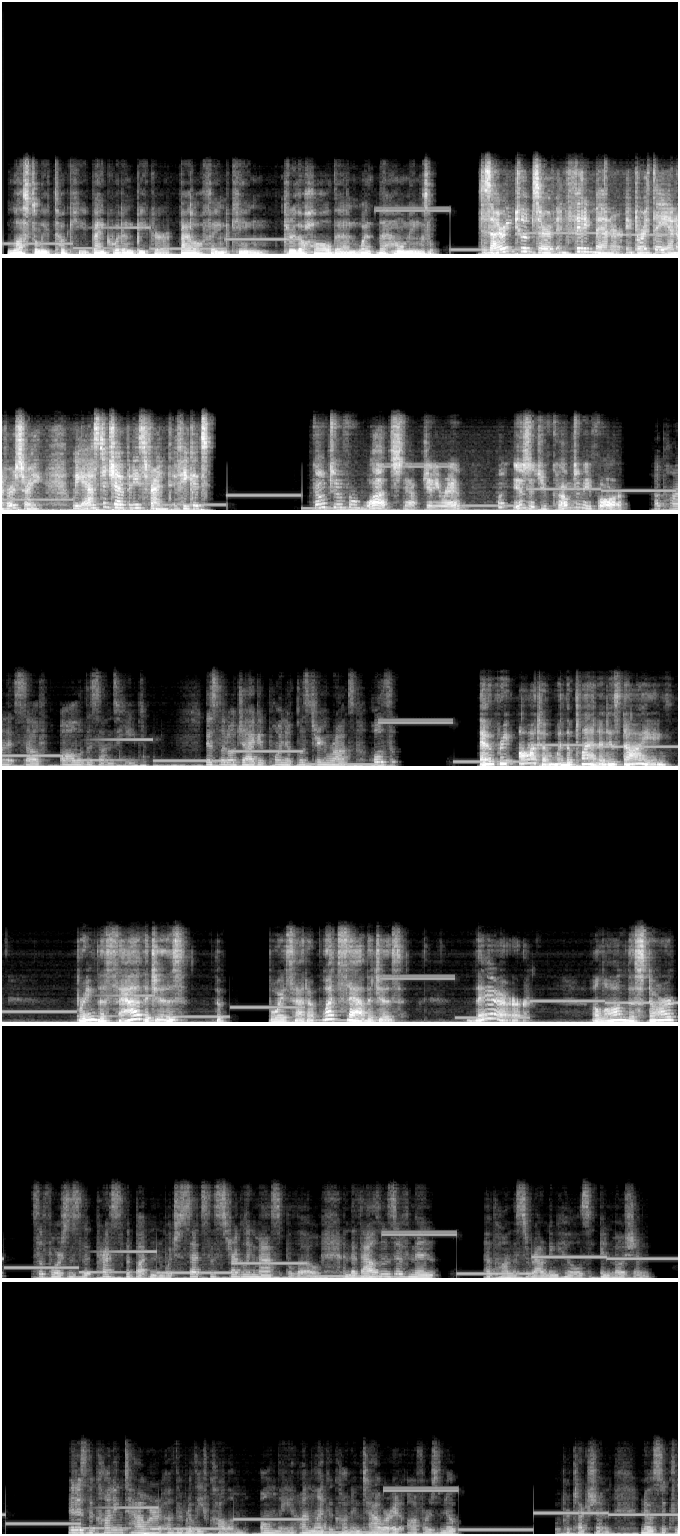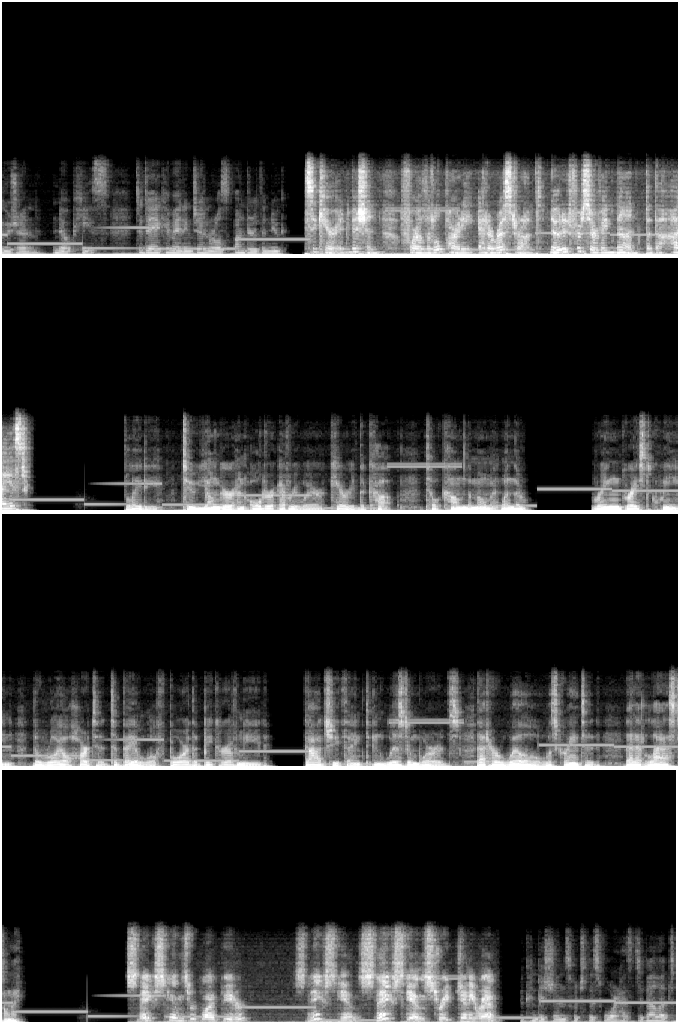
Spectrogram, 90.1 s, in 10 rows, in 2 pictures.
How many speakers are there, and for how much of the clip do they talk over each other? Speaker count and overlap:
5, no overlap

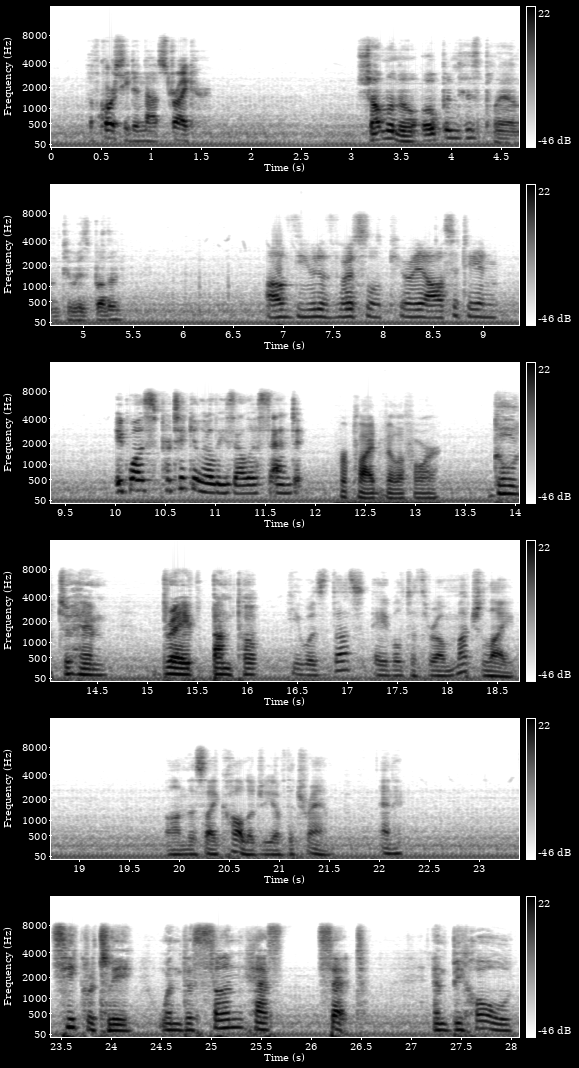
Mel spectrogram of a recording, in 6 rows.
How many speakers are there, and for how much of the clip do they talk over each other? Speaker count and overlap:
7, no overlap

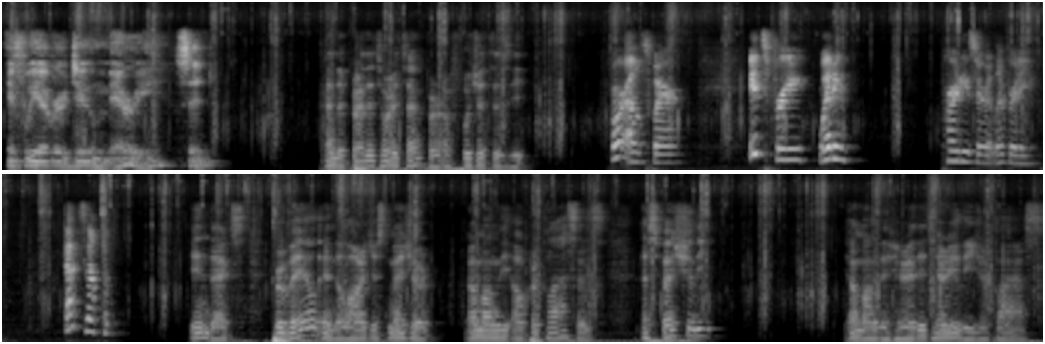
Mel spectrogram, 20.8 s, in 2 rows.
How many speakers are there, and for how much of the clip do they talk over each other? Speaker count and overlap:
3, no overlap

